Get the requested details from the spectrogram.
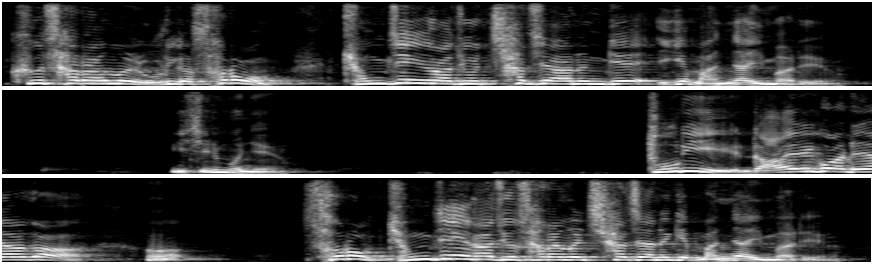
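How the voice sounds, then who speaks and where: A male pastor giving an animated sermon, often asking the congregation questions. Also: extremely high pitch, normal speed.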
